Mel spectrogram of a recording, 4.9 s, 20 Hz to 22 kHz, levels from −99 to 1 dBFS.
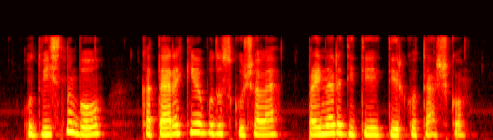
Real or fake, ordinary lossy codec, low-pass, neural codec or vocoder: real; none; 7.2 kHz; none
